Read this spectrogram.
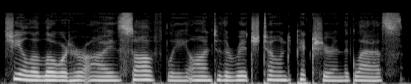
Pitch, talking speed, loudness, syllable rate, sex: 190 Hz, 205 wpm, -16 LUFS, 5.3 syllables/s, female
